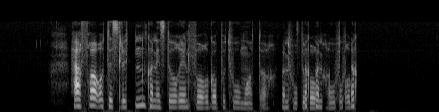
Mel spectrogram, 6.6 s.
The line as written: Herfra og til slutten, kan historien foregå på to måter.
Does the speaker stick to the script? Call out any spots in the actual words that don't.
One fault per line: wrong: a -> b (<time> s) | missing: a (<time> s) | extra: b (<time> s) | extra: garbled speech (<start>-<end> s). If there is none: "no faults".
extra: garbled speech (4.2-5.4 s)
